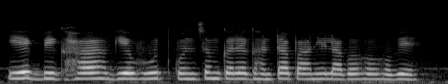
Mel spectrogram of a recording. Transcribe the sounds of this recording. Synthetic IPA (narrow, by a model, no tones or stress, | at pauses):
eːk̚biɡʱaɡeɦuːt̪kʊnsəmkəɾeɡʱəɳʈapaːnilaːɡəɦoɦoʋe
